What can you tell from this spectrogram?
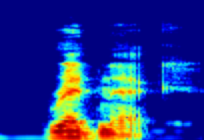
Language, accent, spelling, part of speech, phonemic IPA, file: English, Australia, redneck, noun, /ˈɹɛdnɛk/, En-au-redneck.ogg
